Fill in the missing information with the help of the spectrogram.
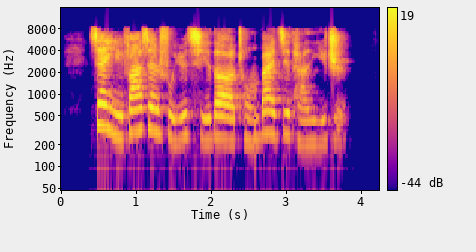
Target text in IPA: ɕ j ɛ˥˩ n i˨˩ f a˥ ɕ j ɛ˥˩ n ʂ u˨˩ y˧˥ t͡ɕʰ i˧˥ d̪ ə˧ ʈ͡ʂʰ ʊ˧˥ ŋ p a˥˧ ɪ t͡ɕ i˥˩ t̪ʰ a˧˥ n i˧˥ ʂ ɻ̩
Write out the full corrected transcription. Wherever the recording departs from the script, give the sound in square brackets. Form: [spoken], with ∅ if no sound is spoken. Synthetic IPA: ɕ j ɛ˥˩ n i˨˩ f a˥ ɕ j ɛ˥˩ n ʂ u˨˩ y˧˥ t͡ɕʰ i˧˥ d̪ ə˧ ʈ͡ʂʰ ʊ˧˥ ŋ p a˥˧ ɪ t͡ɕ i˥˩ t̪ʰ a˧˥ n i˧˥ [ʈ͡ʂ] ɻ̩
